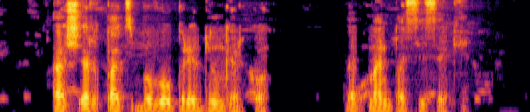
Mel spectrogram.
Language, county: Lithuanian, Panevėžys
